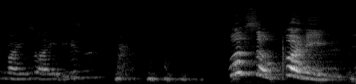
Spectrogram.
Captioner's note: Tiresias laughs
